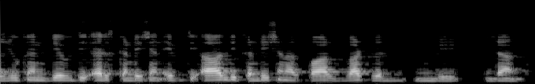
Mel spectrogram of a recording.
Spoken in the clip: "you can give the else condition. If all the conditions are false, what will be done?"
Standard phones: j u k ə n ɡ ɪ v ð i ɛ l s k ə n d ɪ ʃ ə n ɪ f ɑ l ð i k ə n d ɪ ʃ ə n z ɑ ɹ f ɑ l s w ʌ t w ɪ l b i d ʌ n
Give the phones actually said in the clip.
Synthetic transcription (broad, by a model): j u k ə n ɡ ɪ v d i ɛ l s k ə n d ɪ ʃ ə n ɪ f ɑ l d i k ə n d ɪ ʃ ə n ɑ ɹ p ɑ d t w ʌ t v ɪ l b i d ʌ n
